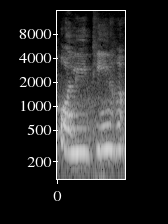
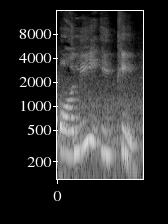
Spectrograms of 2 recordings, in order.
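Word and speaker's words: polyethene: जो पॉलीथीन जो मतलब हम लोग प्लास्टिक की थैली यूज करते हैं उसको हम लोग पॉलीथीन पॉलीथीन पॉलीथीन कहते हैं, लेकिन असल में वो प्रोनाउंस होता है पॉलीइथीन।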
